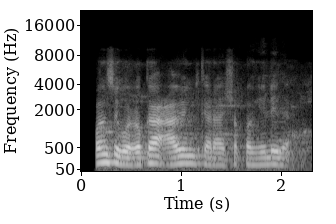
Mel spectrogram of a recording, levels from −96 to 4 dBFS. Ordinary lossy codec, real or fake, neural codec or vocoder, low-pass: Opus, 16 kbps; real; none; 10.8 kHz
